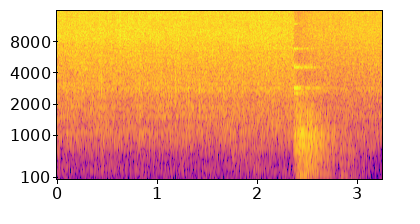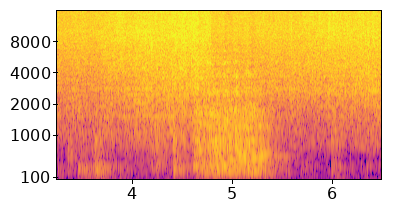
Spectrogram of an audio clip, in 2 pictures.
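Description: Chicken livers and hearts sizzling in a hot frying pan with onions and olive oil on high heat. About two and a half seconds in there is a sharp clack, then a slotted metal spatula scrapes and turns the pieces in the pan.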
